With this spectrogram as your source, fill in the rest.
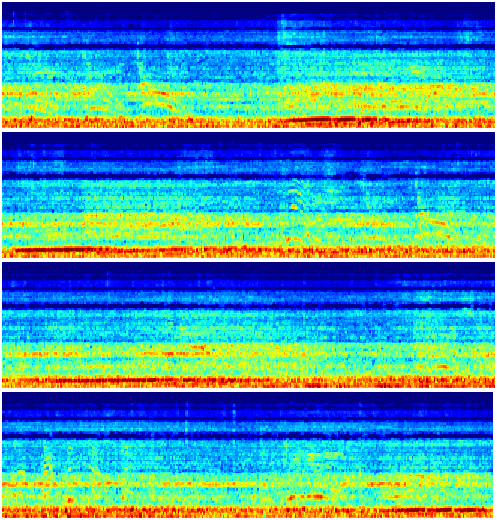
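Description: Engine roars blare loudly from a racing arcade game's speakers.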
